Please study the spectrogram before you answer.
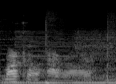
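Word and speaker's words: Marco Aro: So, Marco Arro, that's how you pronounce his name.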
